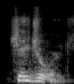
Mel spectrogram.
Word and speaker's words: J.George: So then, is it actually pronounced J.George? J.George. It's like it's one word, like Kenta, right?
